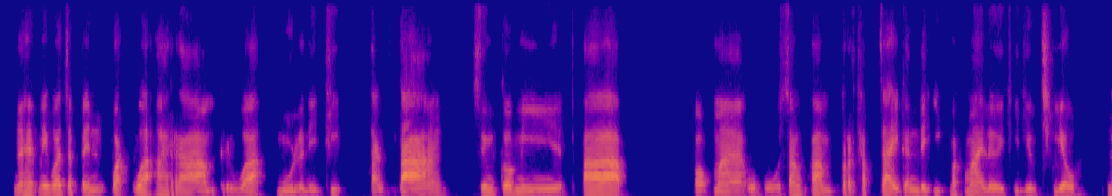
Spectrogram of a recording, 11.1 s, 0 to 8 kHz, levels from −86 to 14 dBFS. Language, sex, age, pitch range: Thai, male, 20-39, 125-155 Hz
